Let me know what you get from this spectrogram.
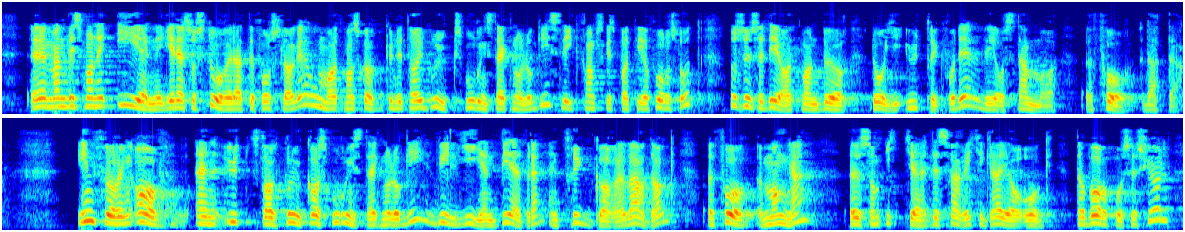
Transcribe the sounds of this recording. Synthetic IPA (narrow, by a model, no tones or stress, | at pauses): mɛnʋɪsmɑnæɾeːnɪɪd̪ɛsɔst̪oːɾɪd̪ɛt̪ːəfɔʁslɑːɡəʊmɑt̪mɑnskɑkʉnːət̪ʰɑːɪbɾʉːkspuːɾɪŋst̪ʰɛknʊlʊɡiːsliːkfɾɛmskɪspɑʈ̪ʰiːəhɑɾfoːɾəst̪ɔt̪ːsɔsʏnsʋɛd̪ɛɑt̪mɑnbøːɾd̪oːjiːʔʉːt̪ʰːɾʏkːfɔɖɛʋɛɔst̪ɛmːə | fɔɾd̪ɛt̪ːə̰ | ɪnføːɾɪŋɑʋæɪnʉːt̪st̪ɾɑkt̪̚bɾʉːkɑʋspuːɾɪŋst̪ʰɛknʊlʊɡiːʋɪljiːæɪnbeːd̪ɾəʔɛɪnt̪ʰɾʏɡəɾəʋæɾd̪ɑːɡfɔɾmɑŋːə | sɔmɪçːəd̪ɛsʋæɾəɪçːəɡʁæɪəɾɔɡ | t̪ʰɑːʋɑːɾəpʰɔsæɪʂøːl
